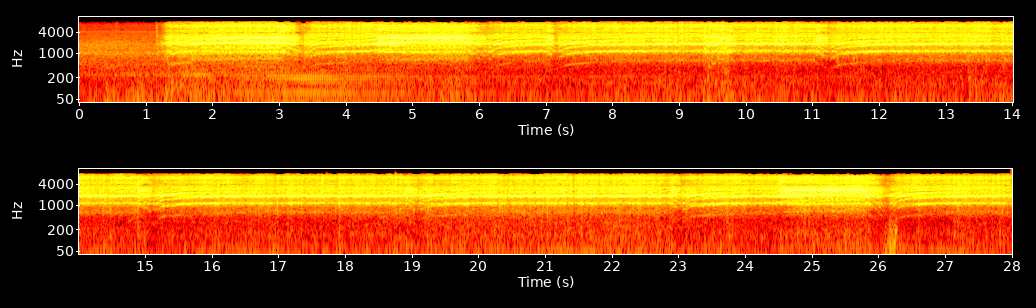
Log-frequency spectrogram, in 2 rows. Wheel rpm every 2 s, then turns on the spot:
30, 120, 150, 130, 160, 140, 160, 140, 160, 140, 160, 140, 150, 140.
none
